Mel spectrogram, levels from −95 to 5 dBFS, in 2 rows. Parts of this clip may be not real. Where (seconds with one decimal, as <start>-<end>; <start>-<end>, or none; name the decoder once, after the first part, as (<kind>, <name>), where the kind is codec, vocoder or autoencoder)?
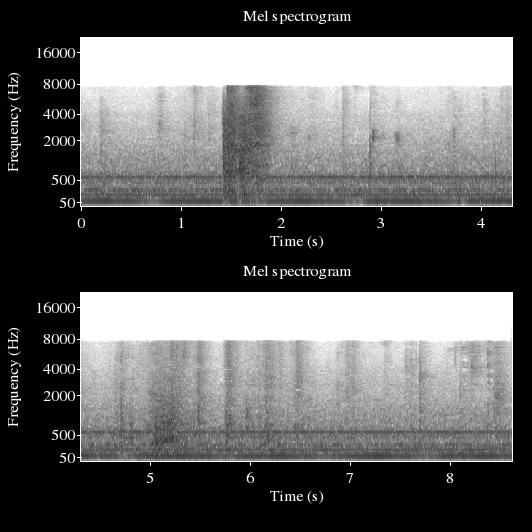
3.8-5.1 (vocoder, BigVGAN v2)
